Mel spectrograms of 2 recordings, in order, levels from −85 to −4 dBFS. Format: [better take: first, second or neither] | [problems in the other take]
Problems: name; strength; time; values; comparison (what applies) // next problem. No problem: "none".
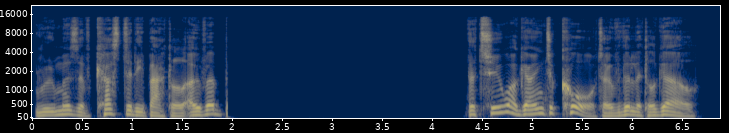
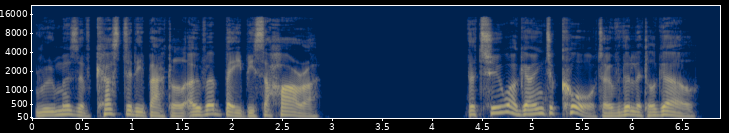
second | audio cutting out; at 2 s for 1 s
